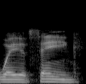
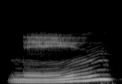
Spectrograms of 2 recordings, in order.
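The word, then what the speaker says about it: 您: Lets try and say Nín It is said with a mid rising tone also known as the second tone, Nín Greetings Hello (formal / respectful) Nín hǎo Tonal tips Lets try and say Nín hǎo Do you remember?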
